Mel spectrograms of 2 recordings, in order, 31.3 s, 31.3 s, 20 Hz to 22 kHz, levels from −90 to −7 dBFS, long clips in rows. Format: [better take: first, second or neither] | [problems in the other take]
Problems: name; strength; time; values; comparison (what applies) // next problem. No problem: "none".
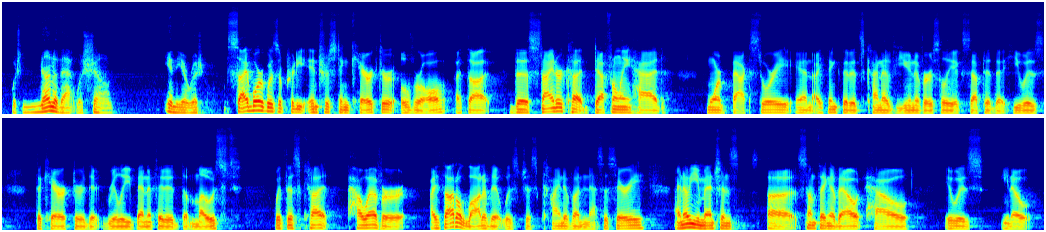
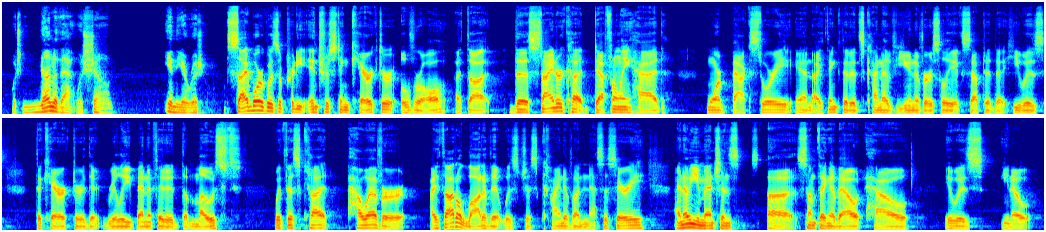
second | muffled; very; fading above 3 kHz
